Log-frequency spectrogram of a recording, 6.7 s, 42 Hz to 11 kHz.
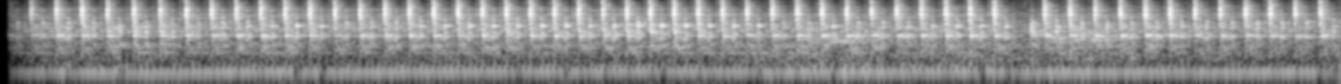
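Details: Ford Sierra 2.0 carburettor engine at idle: sharp, regular mechanical ticking knock about four per second from inside the engine; owner asks for help, cause unknown.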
